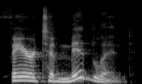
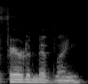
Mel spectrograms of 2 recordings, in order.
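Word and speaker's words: fair to middling: this in the UK Fair to Midland derived as either an accidental or deliberate mispronunciation of fair to midling and fair to midling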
